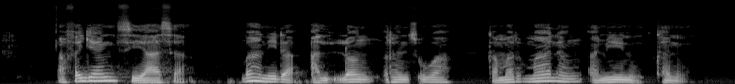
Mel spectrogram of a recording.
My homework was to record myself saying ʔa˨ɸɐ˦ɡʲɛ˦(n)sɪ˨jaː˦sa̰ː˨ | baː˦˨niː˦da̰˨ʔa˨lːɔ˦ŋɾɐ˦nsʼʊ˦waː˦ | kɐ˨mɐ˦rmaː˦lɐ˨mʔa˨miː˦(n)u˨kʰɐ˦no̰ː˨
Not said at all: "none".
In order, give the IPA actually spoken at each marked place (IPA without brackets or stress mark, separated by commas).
n, n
